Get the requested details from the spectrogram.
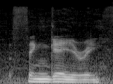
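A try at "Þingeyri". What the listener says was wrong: They don't pronounce TH as th. It's a hard T. Tiingere. If you have to pronounce the N, Tien. Tiingere or Tingeri.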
